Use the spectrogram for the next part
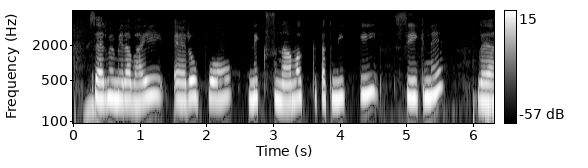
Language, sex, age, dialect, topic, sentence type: Hindi, female, 18-24, Kanauji Braj Bhasha, agriculture, statement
